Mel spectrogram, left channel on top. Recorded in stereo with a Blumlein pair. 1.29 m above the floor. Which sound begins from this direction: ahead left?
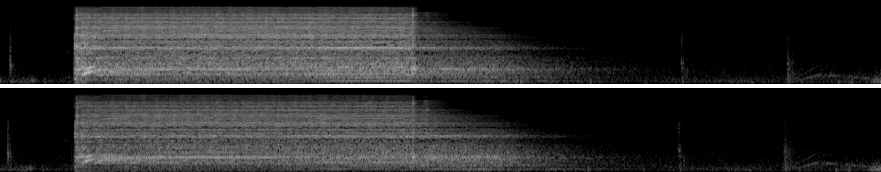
A drill, at 0.7 s.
